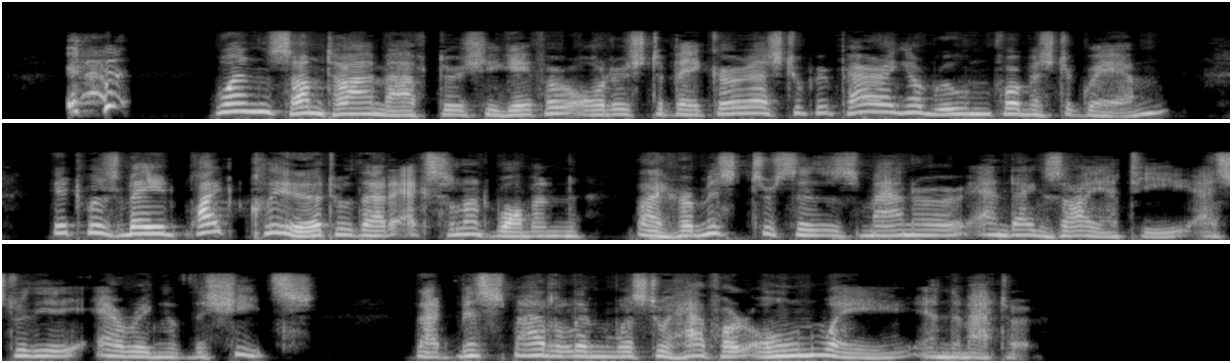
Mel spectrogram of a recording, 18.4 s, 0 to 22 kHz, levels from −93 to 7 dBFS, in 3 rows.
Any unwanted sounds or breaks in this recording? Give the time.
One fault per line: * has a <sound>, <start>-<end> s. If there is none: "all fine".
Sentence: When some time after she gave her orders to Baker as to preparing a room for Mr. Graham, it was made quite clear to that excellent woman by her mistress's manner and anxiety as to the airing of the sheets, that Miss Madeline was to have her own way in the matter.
* has a cough, 0.3-0.7 s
